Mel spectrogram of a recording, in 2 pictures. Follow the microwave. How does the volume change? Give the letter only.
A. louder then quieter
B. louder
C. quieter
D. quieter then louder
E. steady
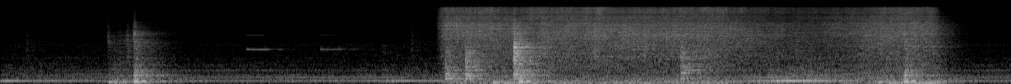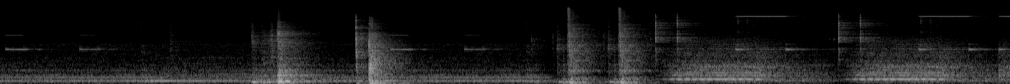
E.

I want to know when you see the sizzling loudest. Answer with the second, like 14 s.
5 s.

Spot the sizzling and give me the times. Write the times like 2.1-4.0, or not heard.
4.3-9.4.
